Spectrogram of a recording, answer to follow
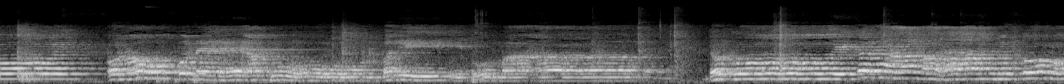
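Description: A man singing a Dongkoi, the traditional Dayak song of North Barito, unaccompanied into a microphone, in long held, wavering phrases with short breaths about a second in and at about seven seconds.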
